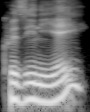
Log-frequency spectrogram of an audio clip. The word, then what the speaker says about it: Cuisinier: Again, I'm gonna I call him Cuisinier, but just before we started recording, he corrected me that it's should be in French, so it's Cuisinier, and that's.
